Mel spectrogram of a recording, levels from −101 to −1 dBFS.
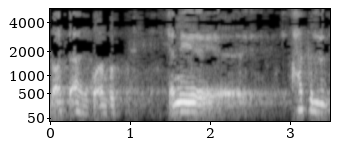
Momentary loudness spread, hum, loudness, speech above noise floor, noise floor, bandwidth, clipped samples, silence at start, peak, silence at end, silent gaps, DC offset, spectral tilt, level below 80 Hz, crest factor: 21 LU; none; -21 LUFS; 21 dB; -42 dBFS; 5.4 kHz; under 0.1%; 0 s; -6 dBFS; 0 s; none; under 0.1%; -7 dB/octave; -62 dBFS; 16 dB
